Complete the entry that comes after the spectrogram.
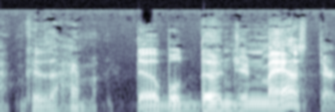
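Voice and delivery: mocking slow country drawl. Mocking how someone was made to sound: slow West Virginia hick voice. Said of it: "All slow and shit".

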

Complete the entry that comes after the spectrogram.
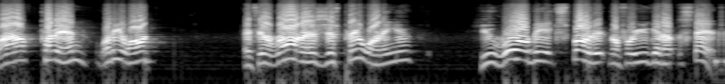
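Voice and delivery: shrill, very high, loud voice echoing down a pipe. Someone behind a door answers the visitors, in a voice through a pipe. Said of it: "you hear a voice come through the pipe, and it goes".

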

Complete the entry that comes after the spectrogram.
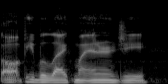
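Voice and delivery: plain

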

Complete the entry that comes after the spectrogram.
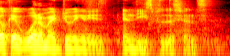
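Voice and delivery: normal talking voice

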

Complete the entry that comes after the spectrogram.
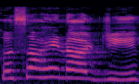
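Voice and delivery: ordinary talk, nothing marked

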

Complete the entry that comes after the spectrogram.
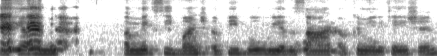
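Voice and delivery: usual speaking voice

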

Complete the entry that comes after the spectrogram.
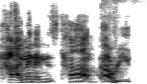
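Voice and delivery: very nasal Michigan Great Lakes accent. Showing the accent he had when he moved from Michigan, nasal Great Lakes accent. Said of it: "Great Lakes accent, which is very nasally".

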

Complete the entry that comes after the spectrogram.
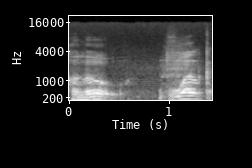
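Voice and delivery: hushed, soft priest voice. Opening a Good Friday live stream, doing a priest voice. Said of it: "I'll do a priest one".

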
